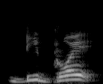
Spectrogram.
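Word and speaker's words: de Broglie: अब देखिए, जब डी ब्रोगली जो है, डी ब्रोगली के इस लॉ को डी ब्रॉय भी प्रोनाउंस किया जाता है।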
